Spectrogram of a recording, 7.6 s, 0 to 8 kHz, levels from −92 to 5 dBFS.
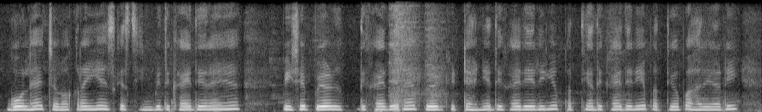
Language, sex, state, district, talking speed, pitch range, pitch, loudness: Hindi, female, Rajasthan, Churu, 265 wpm, 215-225 Hz, 220 Hz, -18 LUFS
